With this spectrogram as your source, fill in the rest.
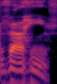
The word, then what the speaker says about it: Valheim: running beard growing simulator all the best people pronounce it yeah valheim yeah number 23 um death stranding director's cut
